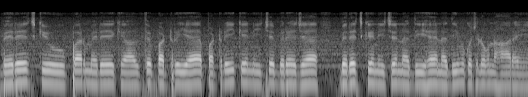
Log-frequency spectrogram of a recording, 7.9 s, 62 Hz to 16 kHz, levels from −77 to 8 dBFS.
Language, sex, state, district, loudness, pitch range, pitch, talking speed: Hindi, male, Madhya Pradesh, Katni, -19 LUFS, 130-140 Hz, 135 Hz, 190 wpm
